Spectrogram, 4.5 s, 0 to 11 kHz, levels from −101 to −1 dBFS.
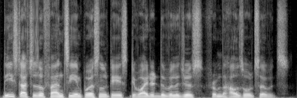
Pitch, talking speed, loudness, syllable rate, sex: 125 Hz, 190 wpm, -18 LUFS, 6.4 syllables/s, male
